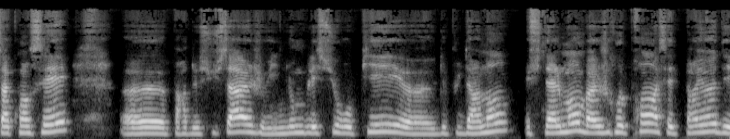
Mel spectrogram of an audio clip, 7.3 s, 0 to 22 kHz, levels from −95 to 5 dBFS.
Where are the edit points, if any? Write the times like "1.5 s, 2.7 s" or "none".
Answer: 5.2 s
